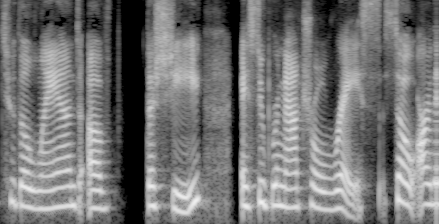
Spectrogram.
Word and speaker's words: sidhe: It's pronounced she. – She. Okay. Mm-hmm. That's what I looked up is not bad. – Like banshee. It's a form of fairy.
